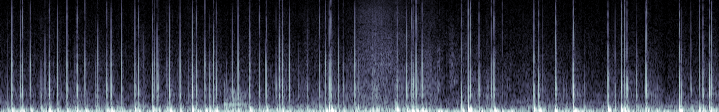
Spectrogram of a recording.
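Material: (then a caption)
Faux leather. Long pointed nails tap and scratch the top of a black, textured faux-leather hard-shell microphone case with a zipper, lying flat on fur. A quick, irregular stream of soft, dry clicks and brief scratches plays over a steady low hum. Each tap is short and dies away almost at once.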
